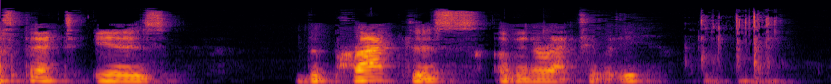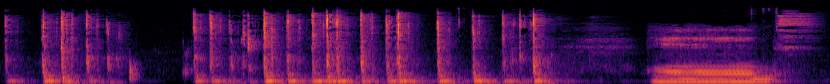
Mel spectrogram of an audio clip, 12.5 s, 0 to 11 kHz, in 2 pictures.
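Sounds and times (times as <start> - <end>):
speech: 0.0 - 1.3, 2.2 - 5.8, 11.2 - 12.2
typing on a computer keyboard: 5.2 - 10.4.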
